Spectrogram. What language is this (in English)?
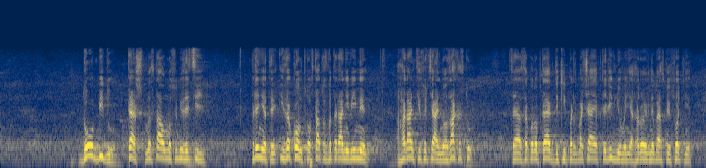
Ukrainian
